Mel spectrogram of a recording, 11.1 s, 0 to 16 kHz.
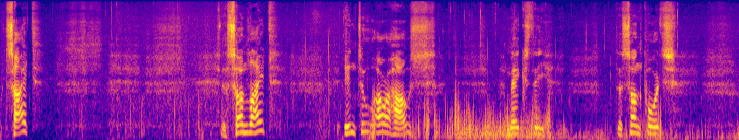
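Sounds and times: wind noise on microphone: 0:00.8 - 0:11.0
footsteps in snow: 0:00.9 - 0:06.2.

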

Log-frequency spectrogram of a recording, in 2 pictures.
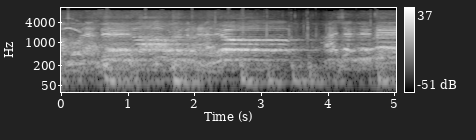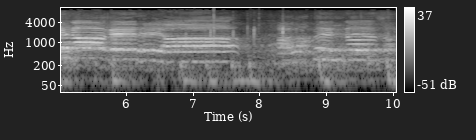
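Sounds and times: crowd chanting in unison: 0:00.0 - 0:10.0.

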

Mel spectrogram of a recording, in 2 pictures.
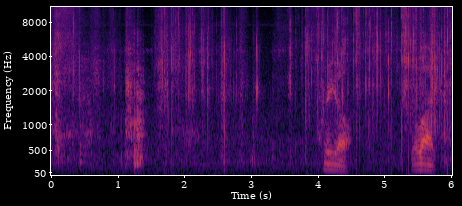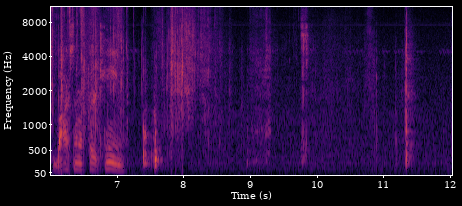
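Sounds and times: card pack wrapper crinkling: 0:00.0 - 0:09.3.

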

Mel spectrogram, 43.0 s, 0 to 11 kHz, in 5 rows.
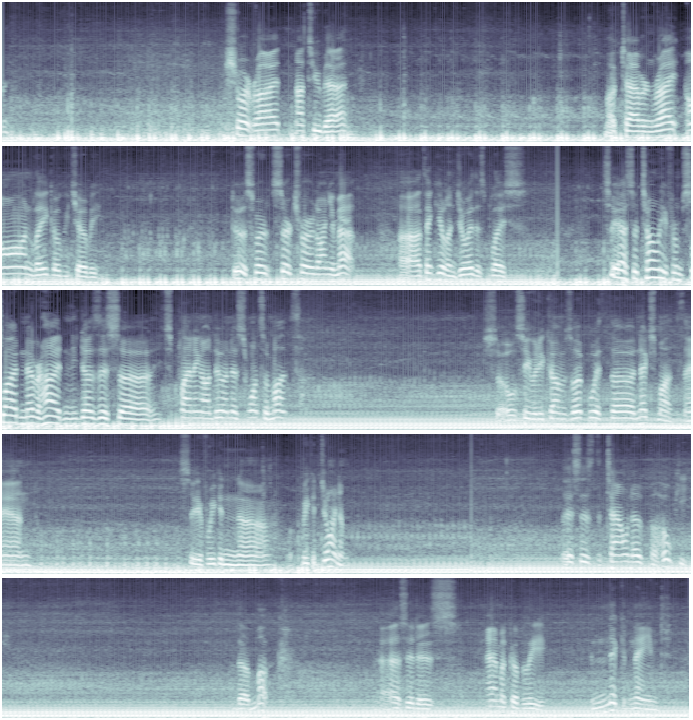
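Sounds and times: wind buffeting on microphone: 0:00.0 - 0:07.5
motorcycle engine rumbling: 0:00.0 - 0:43.0.

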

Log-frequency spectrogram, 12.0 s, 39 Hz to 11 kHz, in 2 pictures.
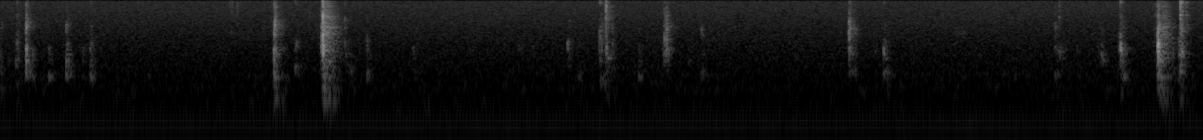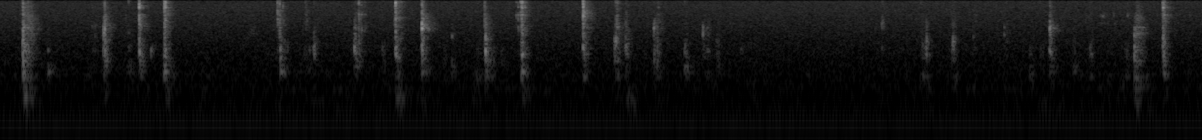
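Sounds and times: typing on computer keyboard: 0:00.0 - 0:00.5, 0:02.8 - 0:03.5, 0:05.3 - 0:09.6, 0:10.6 - 0:12.0.

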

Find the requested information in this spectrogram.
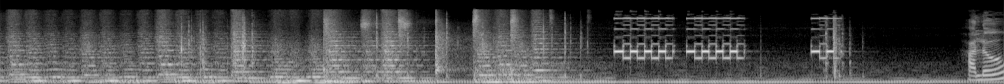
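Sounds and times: telephone ringing electronic trill: 0:06.2 - 0:08.6
low musical drone: 0:07.0 - 0:10.0.

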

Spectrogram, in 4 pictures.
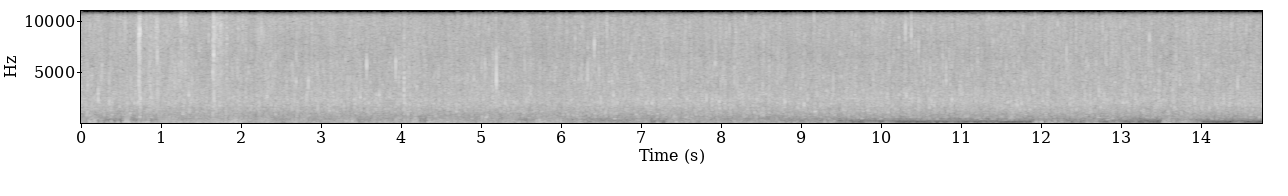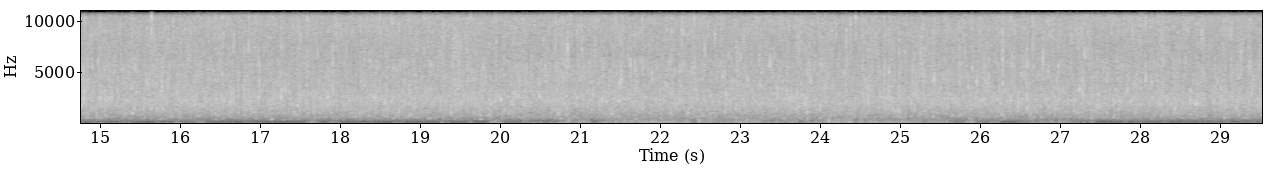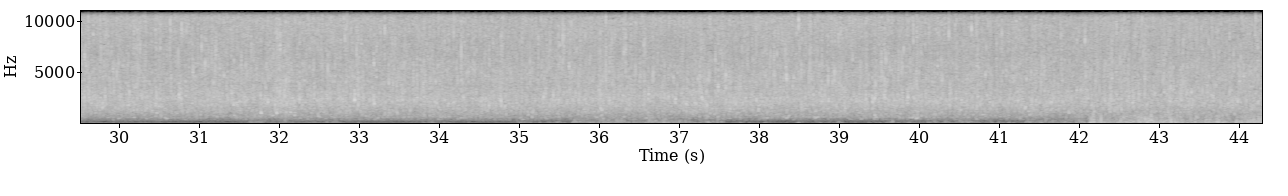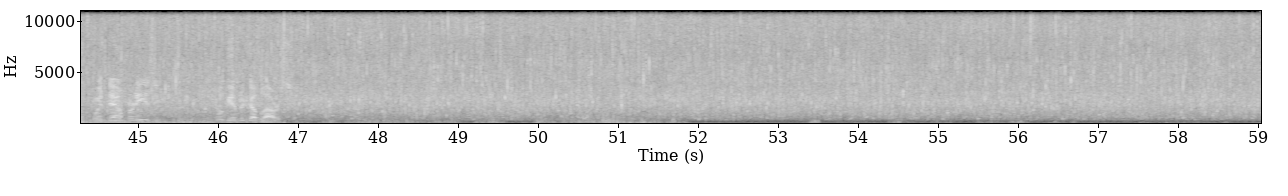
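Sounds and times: creek water over rocks: 0:00.0 - 0:59.0.

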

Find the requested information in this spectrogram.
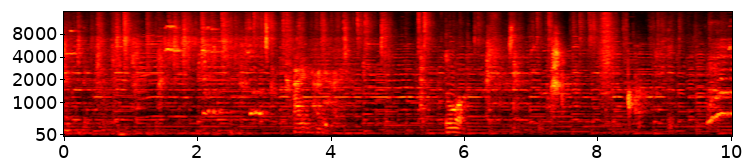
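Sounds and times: background music: 0:00.0 - 0:10.0
small dog yipping: 0:01.5 - 0:03.4.

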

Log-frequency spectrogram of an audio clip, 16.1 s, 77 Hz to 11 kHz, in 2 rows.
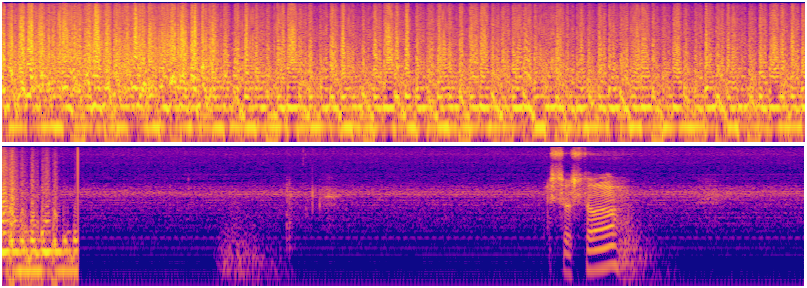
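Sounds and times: buzzy arpeggiated synthesizer: 0:00.0 - 0:08.8
low steady hum: 0:00.0 - 0:16.0.

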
